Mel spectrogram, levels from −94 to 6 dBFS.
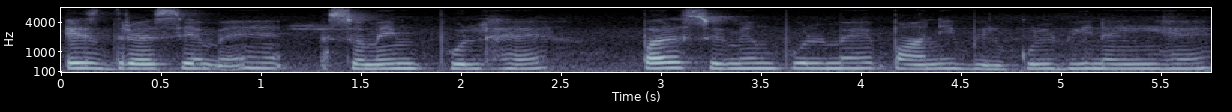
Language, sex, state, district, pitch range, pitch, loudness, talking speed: Hindi, female, Uttar Pradesh, Jyotiba Phule Nagar, 215-235 Hz, 220 Hz, -31 LUFS, 155 wpm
